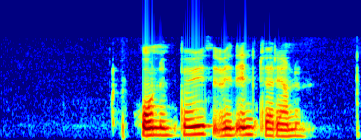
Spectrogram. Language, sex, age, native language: Icelandic, female, 40-49, Icelandic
